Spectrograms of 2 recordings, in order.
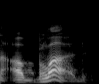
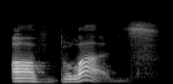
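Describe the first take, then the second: First: Said in the usual way. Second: "of bloods" said louder, with the plural s clearly voiced; emphatic "of bloods". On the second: Shown as a demonstration. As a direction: lean hard on "of bloods", landing on the final s. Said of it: "rather than".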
